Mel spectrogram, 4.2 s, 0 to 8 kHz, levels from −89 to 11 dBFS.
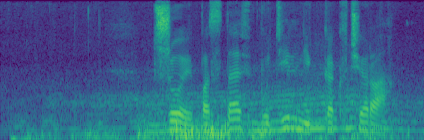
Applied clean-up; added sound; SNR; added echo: none; Chatter / Car passing by / Motorcycle / Traffic noise, roadway noise / Accelerating, revving, vroom; 10 dB; none.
